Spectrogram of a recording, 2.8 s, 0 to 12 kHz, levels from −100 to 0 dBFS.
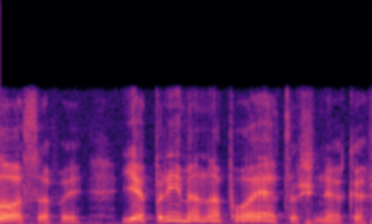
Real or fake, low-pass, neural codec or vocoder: real; 7.2 kHz; none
